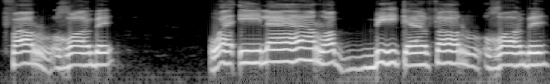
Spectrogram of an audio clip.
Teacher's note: বা কলকলার হরফ নিচের দিকে ধাবিত করে ধাক্কা দিয়ে এই বাকে সাকিন করে ফেলবো।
